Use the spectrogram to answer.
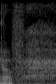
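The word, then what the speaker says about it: ح: We have ha. Ha. And it's pronounced h. It's comes from the back of the throat.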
